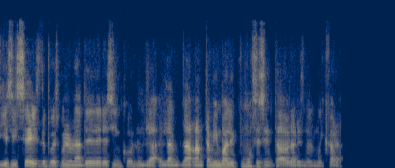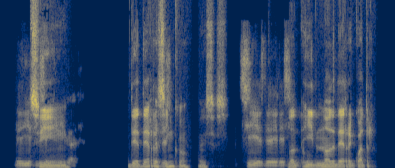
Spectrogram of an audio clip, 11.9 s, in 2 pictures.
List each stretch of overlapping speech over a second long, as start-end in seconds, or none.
none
